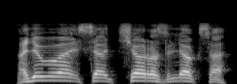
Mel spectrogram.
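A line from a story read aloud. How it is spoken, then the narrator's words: Annoyed shout. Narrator (Russian): досадливо крикнул бармен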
